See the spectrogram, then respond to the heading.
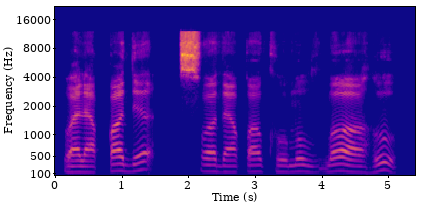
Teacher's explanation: ya dalnya ditunaikan qalqalahnya, bukan masuk ke huruf sod. · Huruf dalnya mati bertemu dengan huruf sod. Tidak boleh diidghamkan. Nah, jadi dia harus diizharkan, ya harus dibaca dengan jelas.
